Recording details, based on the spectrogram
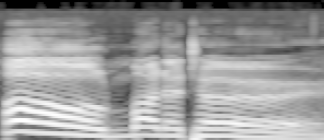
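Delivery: booming superhero voice. Retelling a cartoon scene where a character says his title: superhero voice. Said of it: "it's like a superhero voice".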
